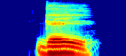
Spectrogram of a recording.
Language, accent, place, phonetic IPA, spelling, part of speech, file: German, Germany, Berlin, [ɡɛɪ̯], gay, adjective, De-gay.ogg
- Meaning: gay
